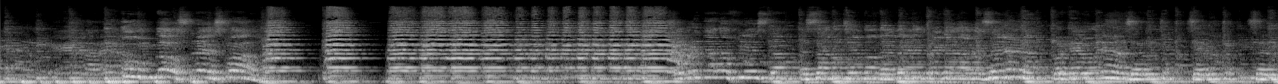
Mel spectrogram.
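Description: Live mariachi band playing, with trumpets and guitars. About three seconds in the music briefly drops away, then a long held note sounds for two to three seconds before the rhythmic accompaniment starts again.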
